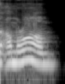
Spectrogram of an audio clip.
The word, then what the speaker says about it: Amram: Because Muhammad, he could not even pronounce it correctly. So the correct name is Amram.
